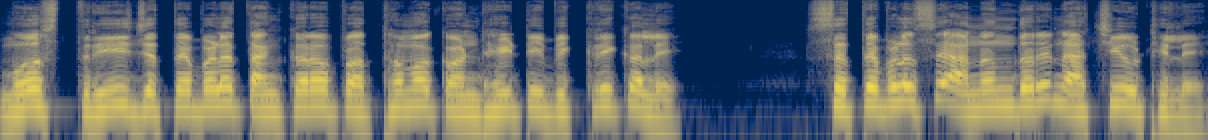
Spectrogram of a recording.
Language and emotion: Odia, happy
